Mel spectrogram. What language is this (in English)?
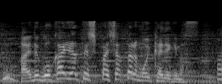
Japanese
